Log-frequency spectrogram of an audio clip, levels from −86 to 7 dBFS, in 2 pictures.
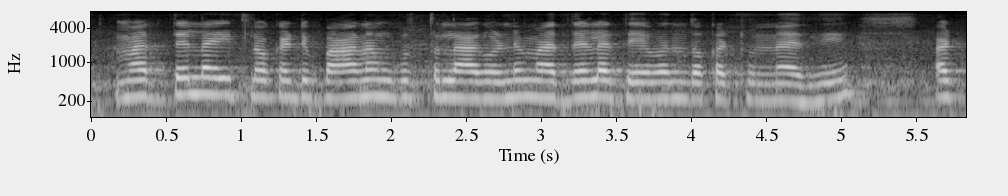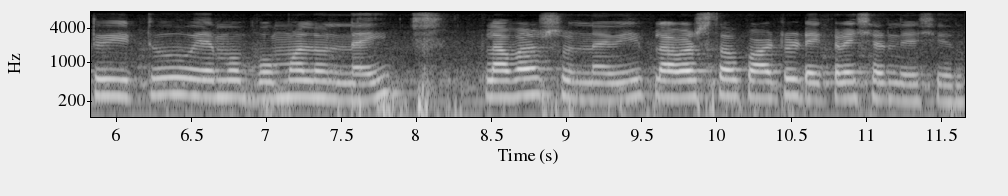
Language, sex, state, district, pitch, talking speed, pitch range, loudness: Telugu, female, Telangana, Karimnagar, 230 Hz, 120 wpm, 220-240 Hz, -16 LUFS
